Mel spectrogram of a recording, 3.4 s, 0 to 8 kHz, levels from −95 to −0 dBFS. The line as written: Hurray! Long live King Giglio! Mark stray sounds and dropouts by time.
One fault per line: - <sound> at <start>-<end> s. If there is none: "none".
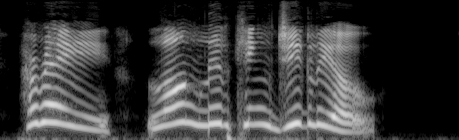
none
